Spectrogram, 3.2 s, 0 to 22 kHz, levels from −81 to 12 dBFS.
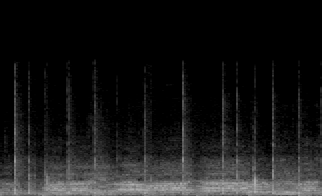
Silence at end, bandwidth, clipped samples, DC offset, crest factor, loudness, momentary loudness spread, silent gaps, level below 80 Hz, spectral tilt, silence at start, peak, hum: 0 s; 15.5 kHz; under 0.1%; under 0.1%; 20 dB; -22 LUFS; 5 LU; none; -66 dBFS; -4 dB/octave; 0 s; -2 dBFS; none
